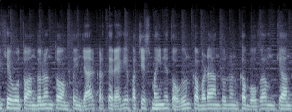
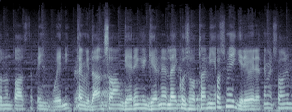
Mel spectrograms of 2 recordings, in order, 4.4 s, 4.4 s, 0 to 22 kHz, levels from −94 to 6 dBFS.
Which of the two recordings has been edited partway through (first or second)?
second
